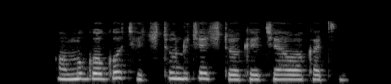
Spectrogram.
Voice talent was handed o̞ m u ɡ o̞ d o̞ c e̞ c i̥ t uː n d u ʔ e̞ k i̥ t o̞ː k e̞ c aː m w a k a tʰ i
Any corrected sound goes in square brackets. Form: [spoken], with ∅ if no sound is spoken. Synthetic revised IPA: o̞ m u ɡ o̞ [ɡ] o̞ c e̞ c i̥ t uː n d u [c] e̞ [c] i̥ t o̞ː k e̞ c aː [∅] w a k a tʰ i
